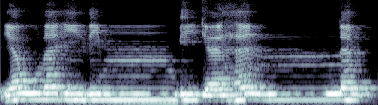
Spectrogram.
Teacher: iklab tanwin menghadapi ba, dirapatkan dua bibirnya.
